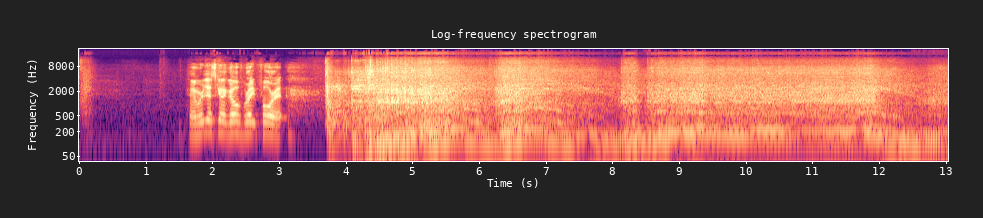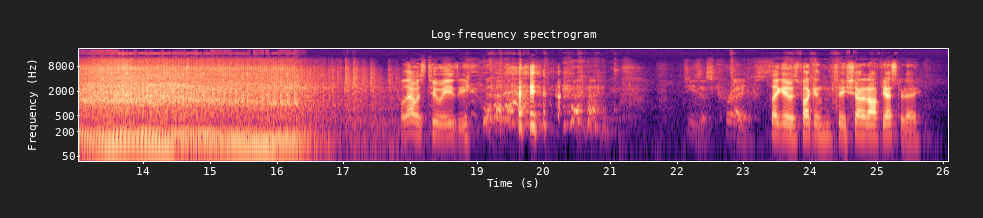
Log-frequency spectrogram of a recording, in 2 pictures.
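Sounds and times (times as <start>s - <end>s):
diesel engine revving: 3.7s - 17.9s.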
